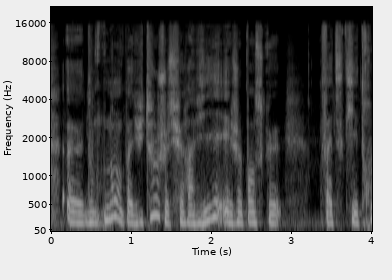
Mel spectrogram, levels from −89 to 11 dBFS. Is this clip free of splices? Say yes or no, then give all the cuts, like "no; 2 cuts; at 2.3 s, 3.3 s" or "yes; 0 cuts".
yes; 0 cuts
